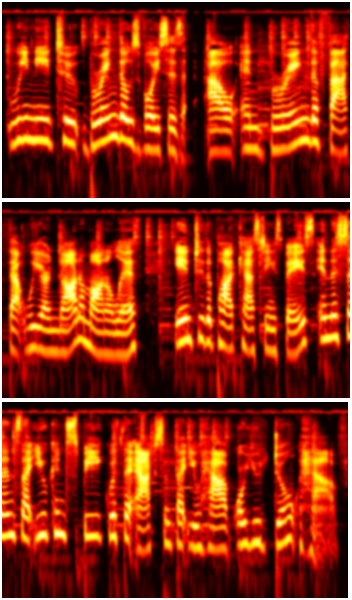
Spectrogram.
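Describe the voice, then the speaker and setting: Animated podcaster woman from El Salvador. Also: medium pitch, moderate pace, faint music behind. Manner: animated, talks in quoted asides and restarts. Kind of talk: casual conversation.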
